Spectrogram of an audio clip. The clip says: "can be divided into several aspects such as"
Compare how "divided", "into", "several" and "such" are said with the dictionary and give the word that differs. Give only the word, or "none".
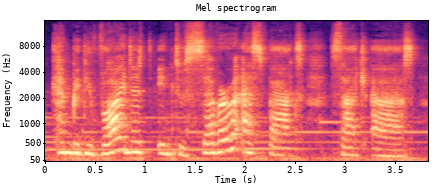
none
